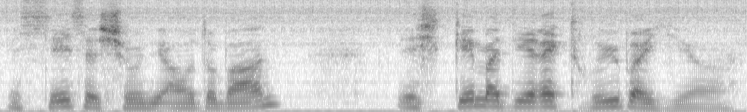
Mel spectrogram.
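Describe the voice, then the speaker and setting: Young guy doing a chill let's play, soft dark tone, kinda rambles thinking out loud. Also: medium pitch, expressive, moderate pace. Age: young adult. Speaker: let's player. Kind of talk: casual gameplay commentary.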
